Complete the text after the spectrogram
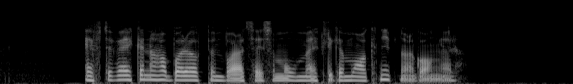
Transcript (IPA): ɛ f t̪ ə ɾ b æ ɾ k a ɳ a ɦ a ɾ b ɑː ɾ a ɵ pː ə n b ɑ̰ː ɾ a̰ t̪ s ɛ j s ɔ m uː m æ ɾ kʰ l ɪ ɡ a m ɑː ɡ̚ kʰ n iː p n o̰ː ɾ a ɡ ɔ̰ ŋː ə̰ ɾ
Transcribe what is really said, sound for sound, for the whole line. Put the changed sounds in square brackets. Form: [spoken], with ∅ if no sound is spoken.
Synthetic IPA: ɛ f t̪ ə ɾ [v] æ ɾ k a ɳ a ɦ a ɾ b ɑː ɾ a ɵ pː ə n b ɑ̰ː ɾ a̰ t̪ s ɛ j s ɔ m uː m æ ɾ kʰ l ɪ ɡ a m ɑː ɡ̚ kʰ n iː p n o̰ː ɾ a ɡ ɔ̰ ŋː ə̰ ɾ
